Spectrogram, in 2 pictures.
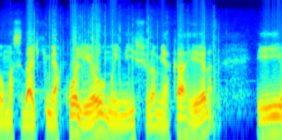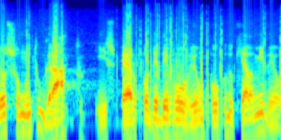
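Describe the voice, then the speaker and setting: A man talks at a fairly quick pace in a very deep, low voice. His pitch varies in an ordinary way. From Santa Catarina, southern Brazil. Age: 40s. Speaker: speech therapist and public health coordinator. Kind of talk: interview.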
